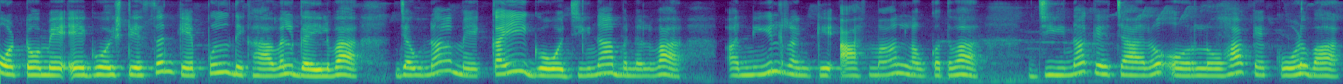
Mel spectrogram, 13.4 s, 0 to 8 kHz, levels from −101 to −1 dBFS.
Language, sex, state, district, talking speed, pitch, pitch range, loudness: Bhojpuri, female, Bihar, Gopalganj, 140 wpm, 225 Hz, 215-250 Hz, -19 LUFS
